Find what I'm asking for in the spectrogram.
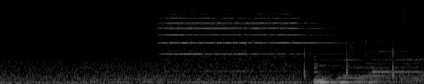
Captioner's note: bell rings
